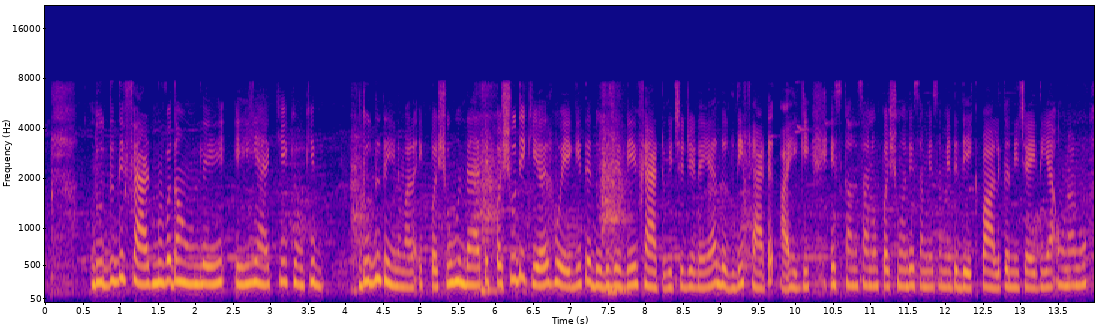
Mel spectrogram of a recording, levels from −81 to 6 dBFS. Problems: constant background noise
